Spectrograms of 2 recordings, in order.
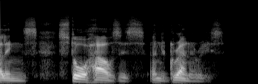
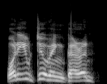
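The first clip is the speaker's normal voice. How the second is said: high, loud alarmed blurt; startled outburst; 11 semitones higher, 7 dB louder, faster than usual. Acted. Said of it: "Givret blurted".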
